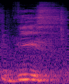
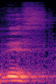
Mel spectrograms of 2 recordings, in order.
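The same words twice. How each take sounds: First: The vowel is a clear, tense 'ee' sound. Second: The vowel sits between 'ee' and 'eh'. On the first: The speaker calls it wrong. "no se pronuncia this" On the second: The speaker calls it right. "se pronuncia this, entre la i y la e"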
